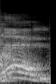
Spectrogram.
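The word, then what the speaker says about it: שם: Sham, right? Sham. Sham. Sham. Hear that ah? If you don't hear the ah, then you ain't saying it right.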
